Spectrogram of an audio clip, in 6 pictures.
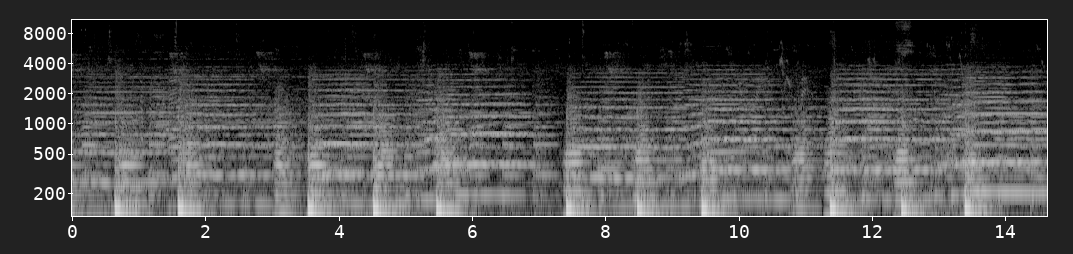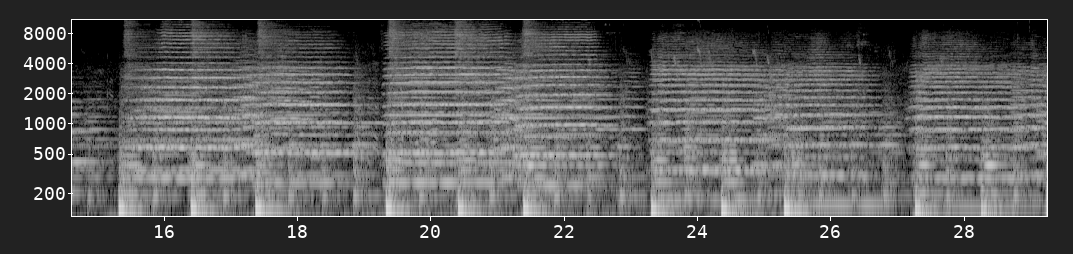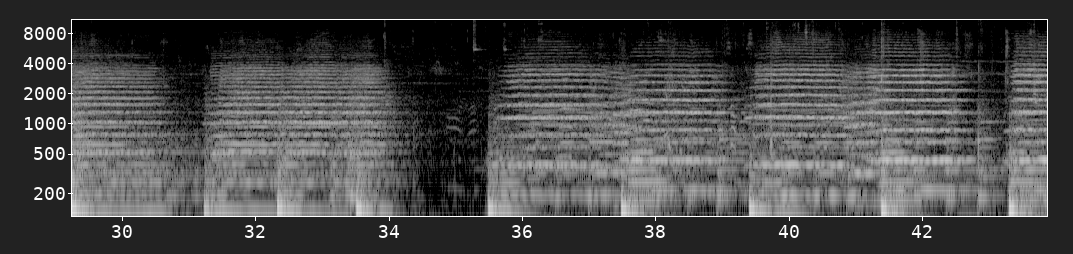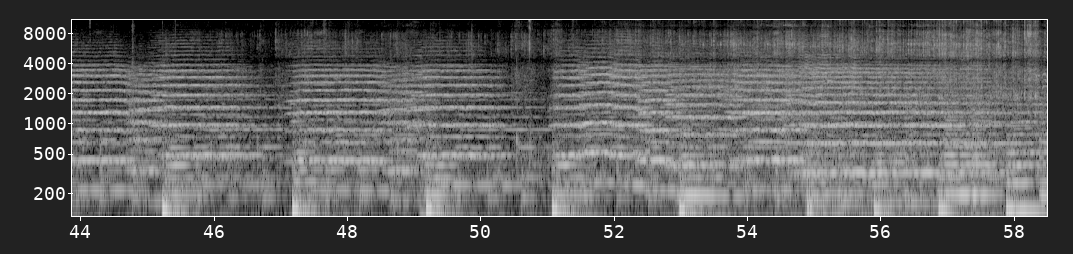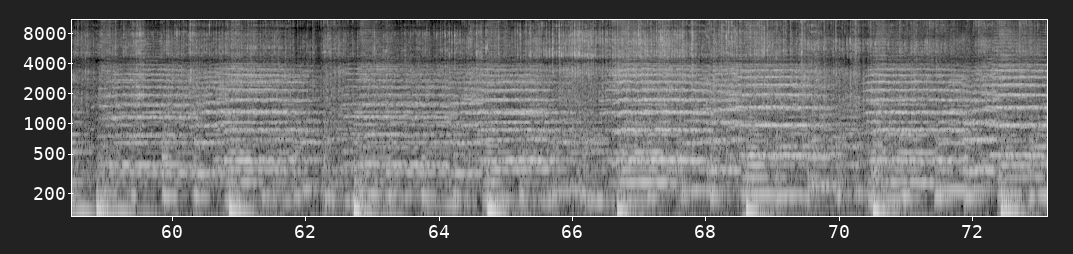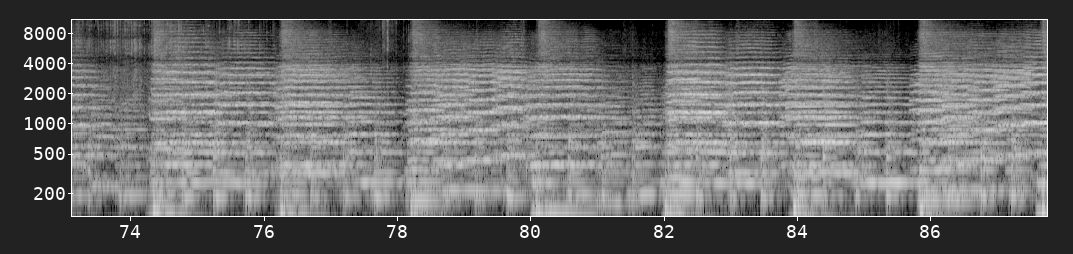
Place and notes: Dingli, Malta - passion play, procession, marching band
Dingli, Malta, marching band playing during a passion play procession.
(SD702, AT BP4025)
